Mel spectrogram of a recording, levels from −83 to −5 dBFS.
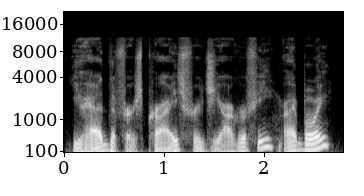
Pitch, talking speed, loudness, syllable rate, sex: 105 Hz, 195 wpm, -16 LUFS, 4.8 syllables/s, male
